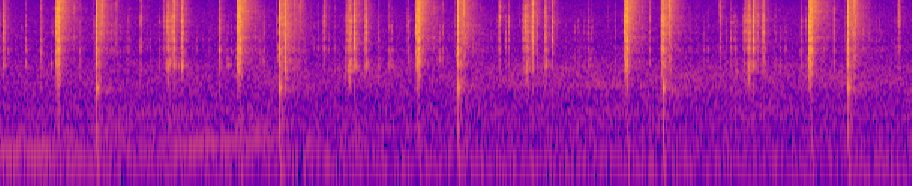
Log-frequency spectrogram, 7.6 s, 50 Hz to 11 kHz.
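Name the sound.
airsoft HK P30 pistol being cocked and fired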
